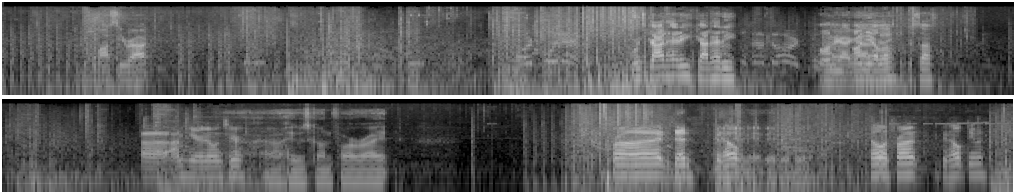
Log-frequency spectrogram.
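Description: Young men talk with animation over microphones.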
